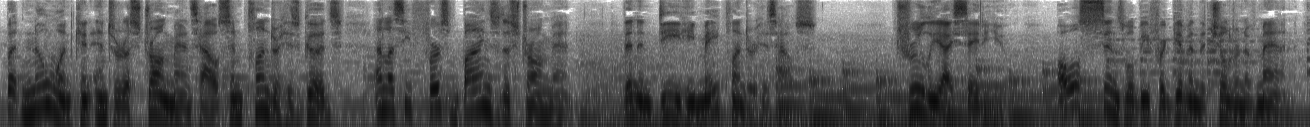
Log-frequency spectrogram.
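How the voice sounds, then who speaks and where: An actor playing Jesus as a calm, authoritative male teacher in an audio drama, with a measured, solemn delivery. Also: mid-range voice, lightly acted. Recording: music bed, slightly distant mic.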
